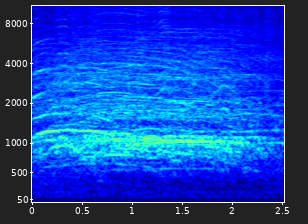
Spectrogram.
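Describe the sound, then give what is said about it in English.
A live audience in Austin, Texas cheers and whoops loudly and steadily, a dense wash of voices with no individual words standing out, easing off slightly at the very end. “What a crowd.”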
